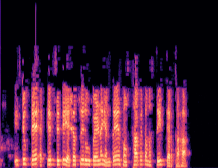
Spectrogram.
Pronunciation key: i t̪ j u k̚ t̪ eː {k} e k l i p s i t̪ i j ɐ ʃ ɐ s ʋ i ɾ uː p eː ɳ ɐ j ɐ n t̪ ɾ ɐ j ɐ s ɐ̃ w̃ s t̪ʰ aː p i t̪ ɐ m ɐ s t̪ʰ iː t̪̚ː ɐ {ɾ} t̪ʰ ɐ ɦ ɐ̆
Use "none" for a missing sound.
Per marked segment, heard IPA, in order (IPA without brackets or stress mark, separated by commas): ʔ, ɾ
